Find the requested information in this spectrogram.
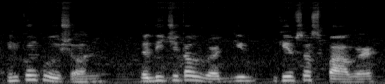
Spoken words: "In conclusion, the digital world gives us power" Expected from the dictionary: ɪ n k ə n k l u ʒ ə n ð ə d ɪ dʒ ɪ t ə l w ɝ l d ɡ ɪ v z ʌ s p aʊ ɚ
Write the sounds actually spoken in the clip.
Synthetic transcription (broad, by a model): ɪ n k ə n k l u ʃ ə n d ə d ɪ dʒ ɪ t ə l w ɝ d ɡ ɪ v s ʌ s p aʊ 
